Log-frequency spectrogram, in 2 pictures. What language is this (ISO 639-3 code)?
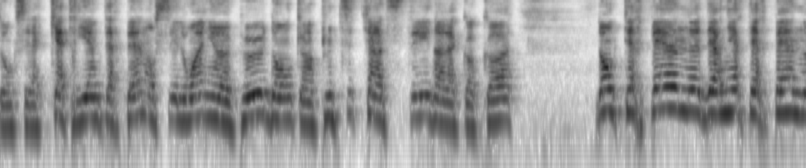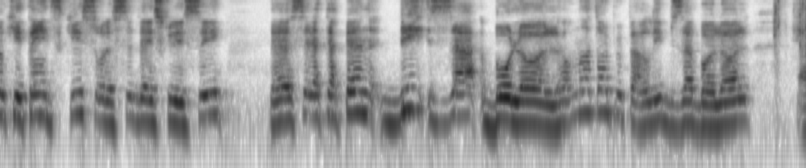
fra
